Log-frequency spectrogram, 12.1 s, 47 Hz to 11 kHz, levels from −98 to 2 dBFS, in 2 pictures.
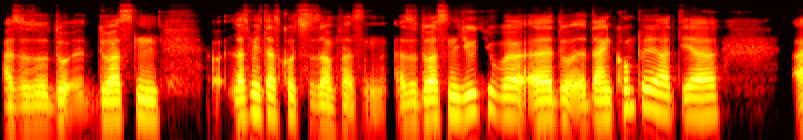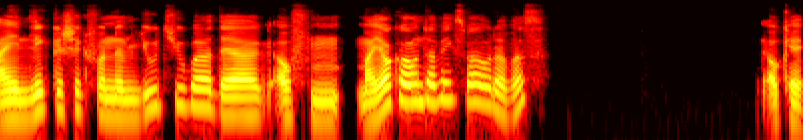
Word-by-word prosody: also 90 +1 -4
so 95 0 -2
du 60 -7 -3
du 110 - -2
hast 110 -1 +2
'n 115 -3 0 0.4
Äh, - - -9
lass 115 - +3
mich 140 - +2
das - - +2
kurz - - -3
zusammenfassen. - - -4
Also 100 +3 -4
du 115 - +3
hast 115 +2 +4
'n 130 - +1
Youtuber 140 -1 +1
äh, 115 0 +6
du 115 - 0
dein 115 0 +2
Kumpel 165 -1 +1
hat 135 - +1
dir 125 +1 +3 0.5
einen 110 +2 +2
Link 150 +4 -1
geschickt 150 -1 -5
von 125 -2 -2
'nem 115 -1 -2
Youtuber, 175 +1 -3
der 125 -1 +3
auf 115 - -1
M 105 -1 -5
Mallorca 195 - +4
unterwegs 220 +2 -1
war 205 -1 0
oder 185 - -2
was? - - -7 1.6
Okay, 485 0 -2
125 Hz, 190 wpm, -22 LUFS, 110-165 Hz, 1.6 s, äh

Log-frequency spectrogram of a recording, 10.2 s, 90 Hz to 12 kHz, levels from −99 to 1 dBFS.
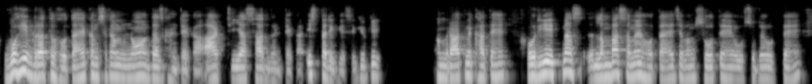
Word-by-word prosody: वही 190 +3 +7
व्रत 145 -1 +4
होता 120 +1 0
है 140 +3 +1
कम 150 0 -1
से - - -8
कम 140 -1 0 0.2
9-10 130 -3 +1
घंटे 105 -1 -6
का, 95 - -8
8 130 +6 +2
या 125 0 +1
7 120 -1 -2
घंटे 105 -1 -10
का 95 0 -11
इस 155 0 -2
तरीक़े 110 -9 -1
से 110 - -15
क्योंकि 130 +5 -5 0.7
हम 135 -1 0
रात 135 0 +4
में 150 - +1
ख़ाते 140 +2 -1
हैं 150 +1 -4 0.2
और 145 +1 +5
ये 170 +1 +8
इतना 165 +3 +3 0.3
लंबा 140 +5 +4
समय 145 +2 +2
होता 120 -2 -3
है 130 - -3
जब 135 -1 -4
हम 125 +1 -4
सोते 125 +1 -3
हैं 125 -1 -3
और 120 -1 -5
सुबह 125 -1 -6
उठते 120 +1 -5
हैं। 140 +6 -7
130 Hz, 230 wpm, -24 LUFS, 120-145 Hz, 0.7 s, ये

